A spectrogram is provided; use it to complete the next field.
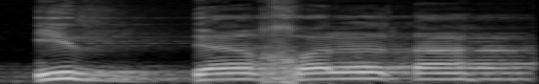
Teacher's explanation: idh dal sukun, hati-hati memantul karena bukan qalqalah, kita tahan. Idh dakhalta nun yang bertasdid gunnah musaddada.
